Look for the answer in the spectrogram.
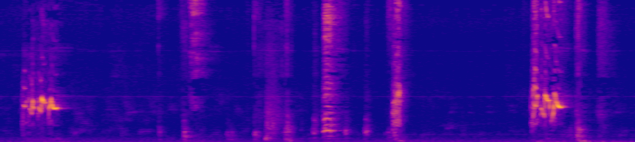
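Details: Trapping lure of a sooty-headed bulbul, two loud squeaky chirp bursts several seconds apart, separated by scattered faint clicks and thin high notes.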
